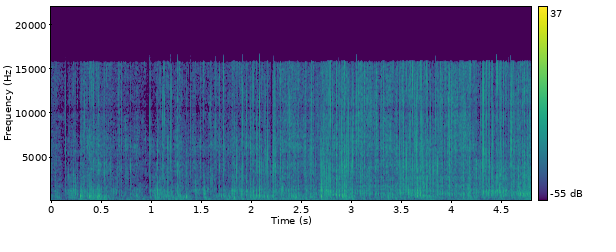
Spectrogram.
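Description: Long nails scratch and tap the page edges of an angled stack of red cloth-bound hardcover books with solid paper. A dense, bright, crinkly scratching with quick, irregular taps runs throughout and grows slightly louder about halfway through.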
